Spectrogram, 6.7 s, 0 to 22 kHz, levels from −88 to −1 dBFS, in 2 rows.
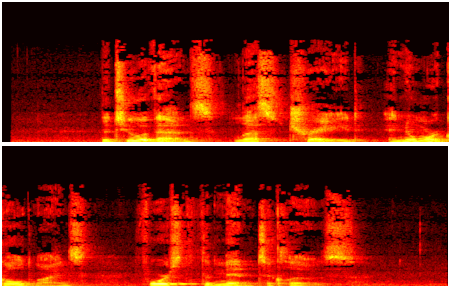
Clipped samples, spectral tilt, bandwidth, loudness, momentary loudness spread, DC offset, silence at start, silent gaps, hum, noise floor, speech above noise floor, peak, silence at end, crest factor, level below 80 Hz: under 0.1%; -4 dB/octave; 16 kHz; -24 LUFS; 10 LU; under 0.1%; 0.75 s; none; none; -50 dBFS; 26 dB; -6 dBFS; 0.6 s; 20 dB; -50 dBFS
